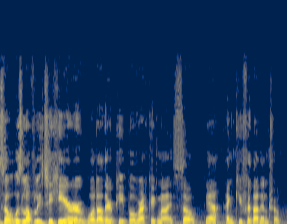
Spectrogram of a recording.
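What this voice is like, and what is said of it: Dublin Irish accent. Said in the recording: “your accent, sounds like it's a Dublin accent-ish. ... It is.”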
